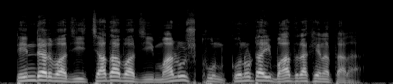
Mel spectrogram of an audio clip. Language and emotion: Bengali, neutral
